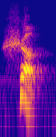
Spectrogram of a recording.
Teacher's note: श मूर्धा से निकलती है, इसीलिए ये इसका स्थान हमारा मूर्धा हो जाता है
